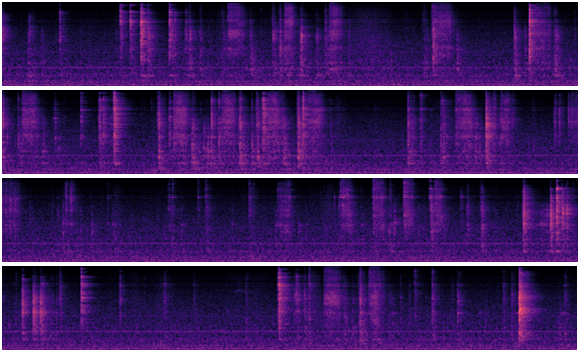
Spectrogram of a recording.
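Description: Hand tool on the clamp bolts of a wheelchair wheel lock (brake) as it is adjusted and tightened on the metal frame tube: runs of sharp metallic clicks, in several bursts with pauses between.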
